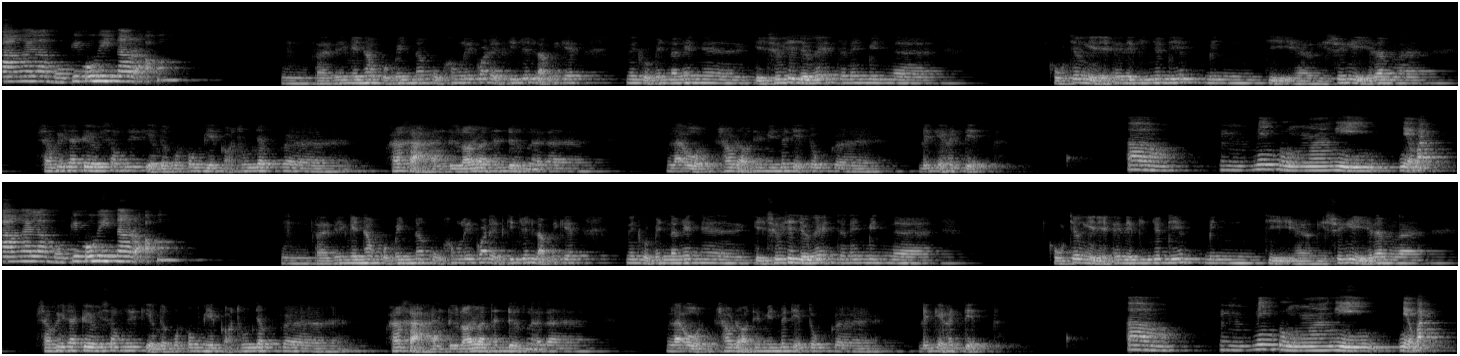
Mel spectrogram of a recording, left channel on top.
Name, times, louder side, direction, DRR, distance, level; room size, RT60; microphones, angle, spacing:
voice 1, 0.0-1.6 25.8-26.3 26.7-28.8, right 1 dB, 40° right, 1 dB, 0.9 m, -22 dB
voice 2, 2.8-5.8 6.2-9.3 10.5-14.2 14.9-18.1 18.4-20.4 21.2-23.4 23.7-24.3, right 1 dB, 60° right, 4 dB, 1.2 m, -26 dB
10.5 x 5.6 x 3.2 m, 0.65 s
head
